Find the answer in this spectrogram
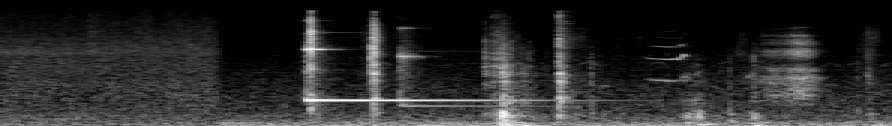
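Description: Electronic doorbell chiming a two-note ding-dong, the second note lower, about a second and a half in, with a few sharp clicks and knocks around and after it.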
